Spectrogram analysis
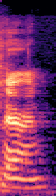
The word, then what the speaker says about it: Taron: Tarin? Taron. Oh, okay. Taron.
